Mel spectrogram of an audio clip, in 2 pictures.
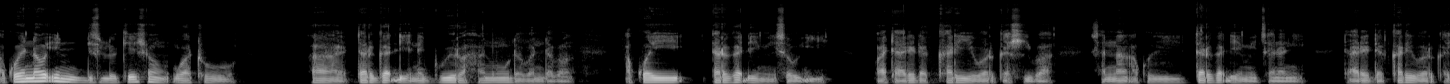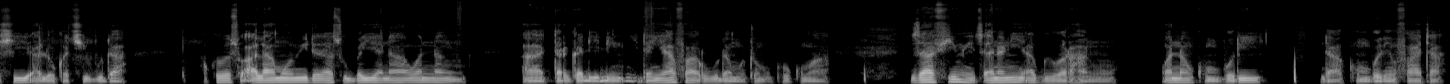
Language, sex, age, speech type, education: Hausa, male, 15-29, spontaneous, secondary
